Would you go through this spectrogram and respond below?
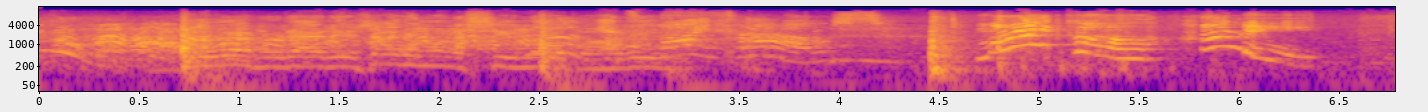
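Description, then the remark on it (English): A man listlessly bangs on a front door: a few slow, heavy bangs spaced seconds apart, while voices talk and chuckle throughout. “He listlessly bangs on the door.”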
